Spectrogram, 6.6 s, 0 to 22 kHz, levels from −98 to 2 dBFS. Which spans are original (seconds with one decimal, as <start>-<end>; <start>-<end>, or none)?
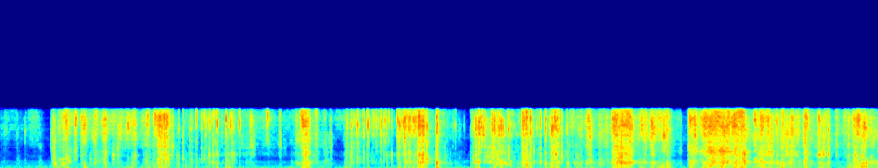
1.2-1.8; 2.6-4.4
